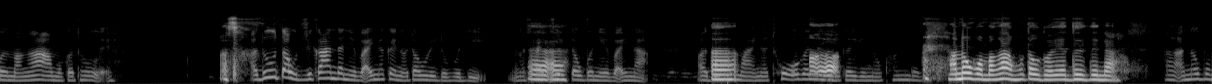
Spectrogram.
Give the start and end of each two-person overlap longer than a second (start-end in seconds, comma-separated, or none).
none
